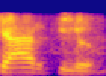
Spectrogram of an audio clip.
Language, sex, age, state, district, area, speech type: Hindi, male, 45-60, Uttar Pradesh, Azamgarh, rural, conversation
